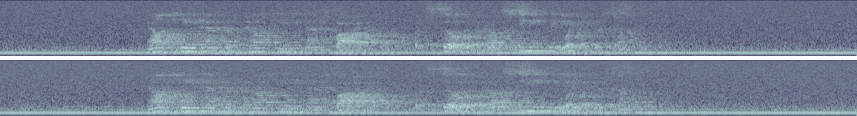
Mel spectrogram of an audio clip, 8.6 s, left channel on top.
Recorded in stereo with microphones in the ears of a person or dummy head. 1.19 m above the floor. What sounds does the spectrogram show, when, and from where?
1.5 s a man speaking: 35° left (ahead or behind), 3.5 m; by 6.5 s 50° left (ahead or behind), 6 m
